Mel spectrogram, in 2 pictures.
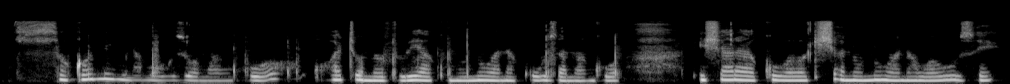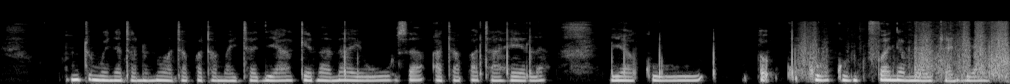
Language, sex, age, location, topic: Swahili, female, 18-24, Kisumu, finance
